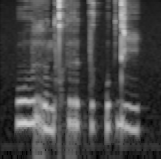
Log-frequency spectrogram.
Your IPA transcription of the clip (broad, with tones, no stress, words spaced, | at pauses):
wuː˦˥ru˩˦nkʰrɯ˦˥k̚fɯ˨˩k̚ ʔu˦˥k̚diː˧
